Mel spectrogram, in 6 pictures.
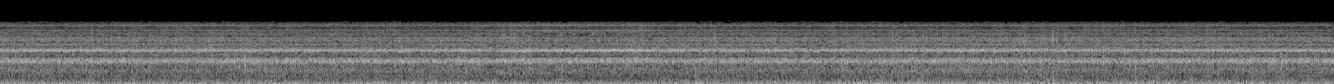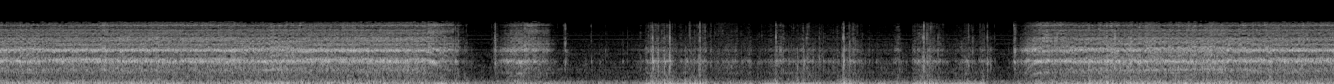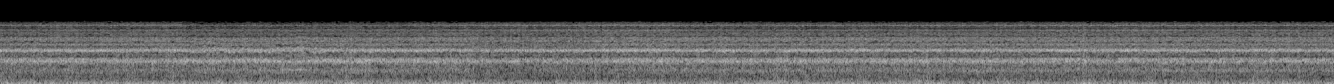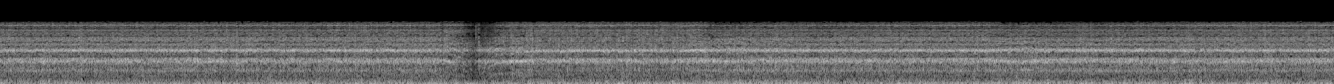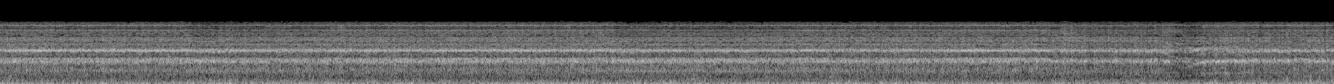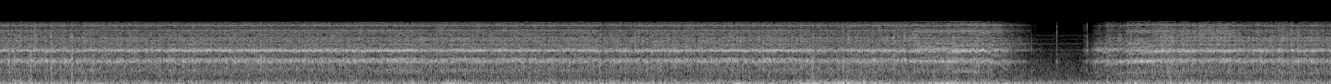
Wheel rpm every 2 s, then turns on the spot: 160, 160, 160, 160, 160, 160, 160, 160, 140, 20, 20, 40, 160, 160, 160, 160, 160, 160, 160, 160, 160, 160, 130, 160, 160, 160, 160, 160, 160, 160, 160, 160, 150, 160, 160, 160, 160, 160, 80, 160.
18-22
